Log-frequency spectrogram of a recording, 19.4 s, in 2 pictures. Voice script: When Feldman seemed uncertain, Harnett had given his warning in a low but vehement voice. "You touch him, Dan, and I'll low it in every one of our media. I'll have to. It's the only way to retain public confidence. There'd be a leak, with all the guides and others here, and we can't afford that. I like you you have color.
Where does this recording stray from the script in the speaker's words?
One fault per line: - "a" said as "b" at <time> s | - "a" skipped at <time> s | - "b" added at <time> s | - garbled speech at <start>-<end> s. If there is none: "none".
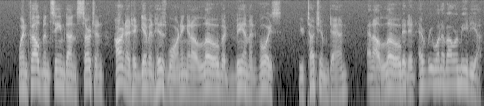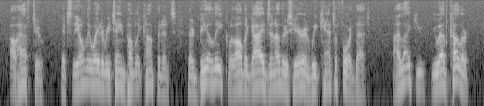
none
